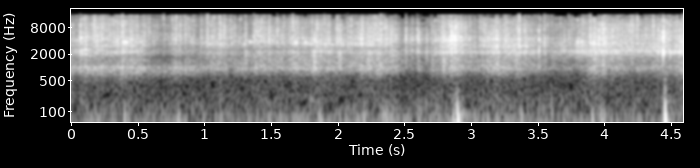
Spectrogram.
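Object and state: Wooden rain stick.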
